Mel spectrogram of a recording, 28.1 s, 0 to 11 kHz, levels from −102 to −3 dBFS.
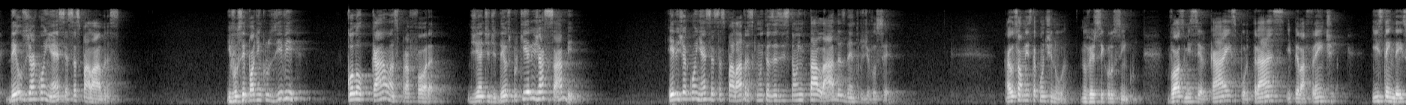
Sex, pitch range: male, 120-170 Hz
